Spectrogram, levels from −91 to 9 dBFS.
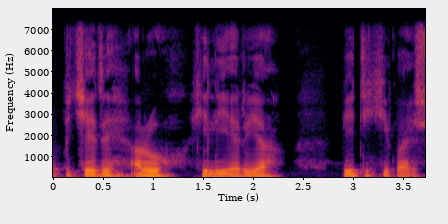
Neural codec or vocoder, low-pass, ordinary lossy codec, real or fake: none; 7.2 kHz; none; real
